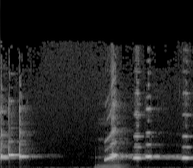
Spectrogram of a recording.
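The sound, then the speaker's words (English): A whistle notification tone from the KakaoTalk messaging app: a steady, high whistled note, a short pause, then a quick upward swoop that settles into another long, even pitch. It is clear and fairly loud, with no talking. “I like the whistle.”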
